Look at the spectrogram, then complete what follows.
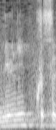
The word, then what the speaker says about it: UNIX: けども、これユニックスって読みます。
